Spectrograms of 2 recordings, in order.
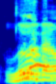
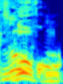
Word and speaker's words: Louisville: I always mispronounce it. Louisville. – Louisville. – Do I do it right? – No. It's Louisville. – Louisville. Yeah. Louisville. – You can't say Louisville. V-U-L. Louisville.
